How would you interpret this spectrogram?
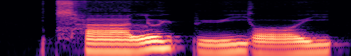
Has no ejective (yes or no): yes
